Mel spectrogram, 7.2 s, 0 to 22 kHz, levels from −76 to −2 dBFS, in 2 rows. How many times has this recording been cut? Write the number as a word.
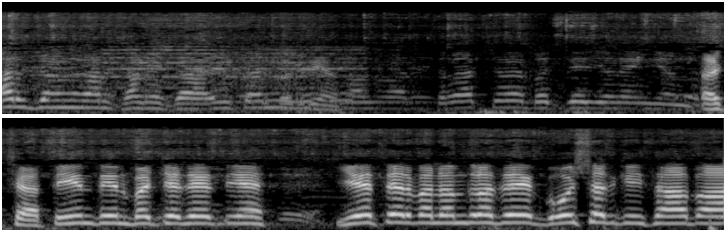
one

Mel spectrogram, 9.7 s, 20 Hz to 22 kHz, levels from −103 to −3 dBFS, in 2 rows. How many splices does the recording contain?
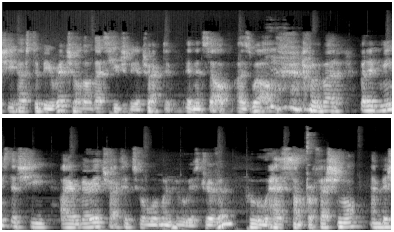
one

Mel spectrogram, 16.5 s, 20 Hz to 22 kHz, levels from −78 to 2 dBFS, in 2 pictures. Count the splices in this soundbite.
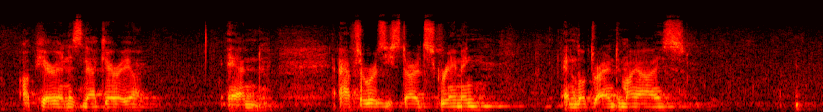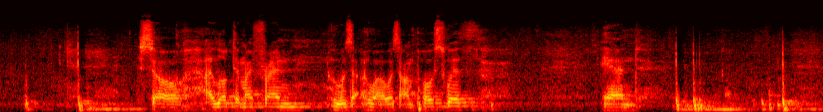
zero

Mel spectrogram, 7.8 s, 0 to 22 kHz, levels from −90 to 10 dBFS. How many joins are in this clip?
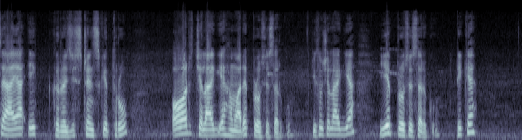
zero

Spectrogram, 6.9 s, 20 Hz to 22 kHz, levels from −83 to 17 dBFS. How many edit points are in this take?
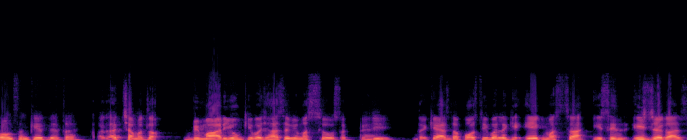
two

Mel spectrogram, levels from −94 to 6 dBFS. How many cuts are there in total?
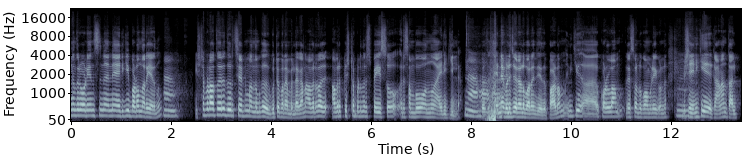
zero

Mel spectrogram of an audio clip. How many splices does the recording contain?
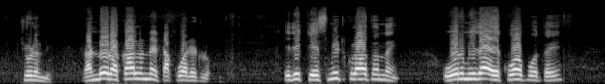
zero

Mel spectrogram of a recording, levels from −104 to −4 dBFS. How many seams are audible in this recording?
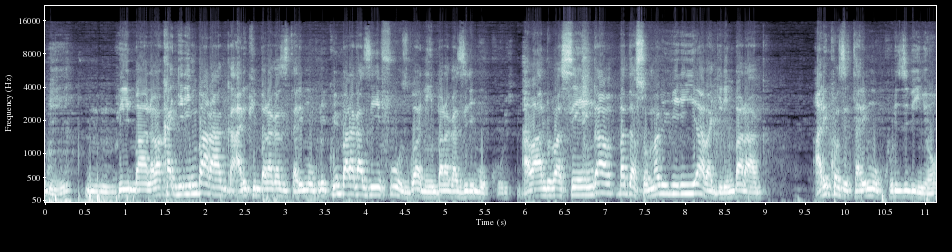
one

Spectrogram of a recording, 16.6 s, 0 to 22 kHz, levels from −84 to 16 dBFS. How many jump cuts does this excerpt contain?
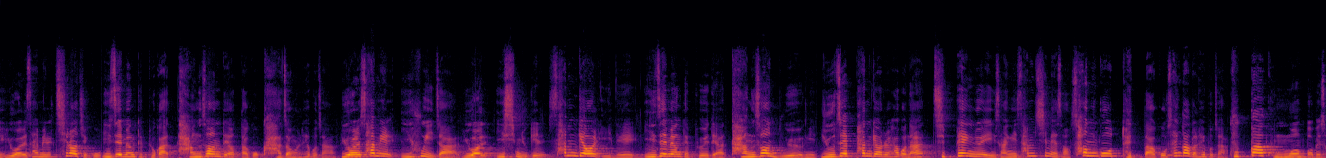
zero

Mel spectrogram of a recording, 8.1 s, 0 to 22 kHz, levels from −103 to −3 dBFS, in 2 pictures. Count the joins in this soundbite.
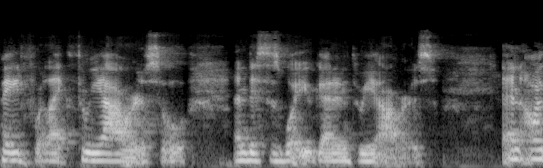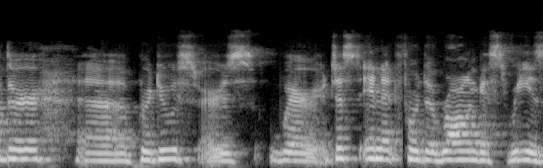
two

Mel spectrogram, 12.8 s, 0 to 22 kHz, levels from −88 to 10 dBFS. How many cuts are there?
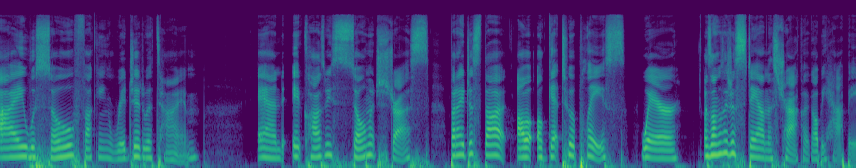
zero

